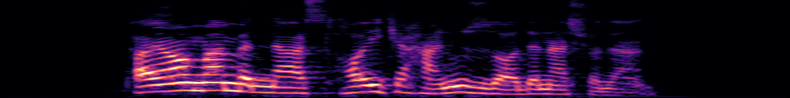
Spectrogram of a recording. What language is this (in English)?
Persian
